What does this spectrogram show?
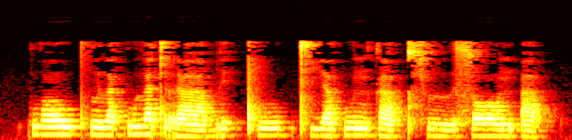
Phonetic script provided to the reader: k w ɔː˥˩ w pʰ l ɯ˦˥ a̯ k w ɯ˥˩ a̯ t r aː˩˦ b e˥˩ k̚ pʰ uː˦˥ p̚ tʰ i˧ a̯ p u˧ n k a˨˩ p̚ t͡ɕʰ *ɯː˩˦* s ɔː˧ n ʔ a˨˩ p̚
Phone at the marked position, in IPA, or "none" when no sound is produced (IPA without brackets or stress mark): ɯː˩˦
